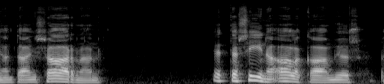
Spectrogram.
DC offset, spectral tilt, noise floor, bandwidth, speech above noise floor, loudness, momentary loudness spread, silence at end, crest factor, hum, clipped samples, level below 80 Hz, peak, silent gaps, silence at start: under 0.1%; -6.5 dB/octave; -64 dBFS; 16.5 kHz; 44 dB; -20 LUFS; 11 LU; 0 s; 18 dB; none; under 0.1%; -60 dBFS; -4 dBFS; none; 0 s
